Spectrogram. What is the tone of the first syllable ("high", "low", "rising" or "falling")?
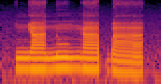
high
